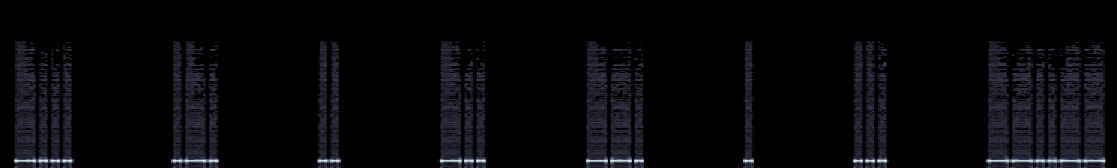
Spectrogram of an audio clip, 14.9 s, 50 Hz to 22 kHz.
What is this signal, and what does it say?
Morse code, heard as a keyed tone, about 15 wpm, spaced as for 5 wpm, 1000 Hz. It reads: BRIDGES,
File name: qotdfiles / 5wpm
